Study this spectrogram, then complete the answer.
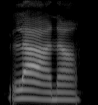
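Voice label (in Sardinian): "lana", Sardinian, female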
